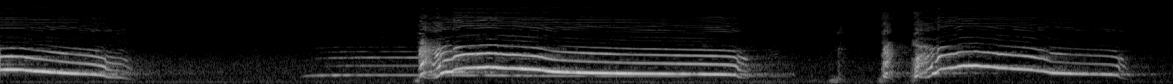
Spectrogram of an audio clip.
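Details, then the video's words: Series of wolf howls in the forest. The tail of a falling howl is followed by a faint steady tone, then a long wavering howl that descends. After some clicks, a last howl rises and drops away. "The sound of a wolf in the forest | صوت الذئب في الغاب"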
